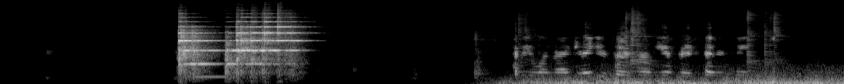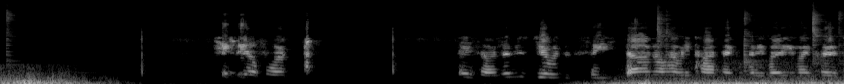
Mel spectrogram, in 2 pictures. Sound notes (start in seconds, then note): 0.2 sound of metal dropping; 4.0 police radio chatter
